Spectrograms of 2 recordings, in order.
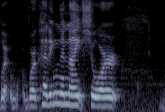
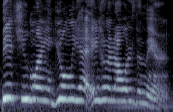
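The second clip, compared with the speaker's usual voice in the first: a high, much louder outraged yell; Edwin yelling; 8 semitones higher, 7 dB louder than usual. Retold or imitated. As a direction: shout her down in outrage. Edwin shouts at her in line.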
